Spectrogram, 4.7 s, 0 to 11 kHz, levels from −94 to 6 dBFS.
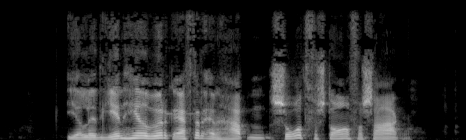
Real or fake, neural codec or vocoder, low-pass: real; none; 9.9 kHz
